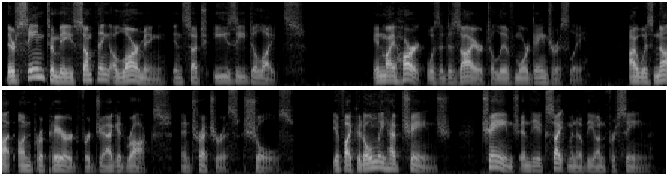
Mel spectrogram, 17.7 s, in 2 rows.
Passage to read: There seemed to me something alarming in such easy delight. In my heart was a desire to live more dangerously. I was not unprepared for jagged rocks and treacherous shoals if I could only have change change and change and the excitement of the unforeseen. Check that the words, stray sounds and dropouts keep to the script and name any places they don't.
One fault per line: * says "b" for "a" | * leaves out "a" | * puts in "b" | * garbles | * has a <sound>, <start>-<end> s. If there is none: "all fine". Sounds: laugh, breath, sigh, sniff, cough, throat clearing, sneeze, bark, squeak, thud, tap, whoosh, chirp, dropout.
* says "delights" for "delight"
* leaves out "change and"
